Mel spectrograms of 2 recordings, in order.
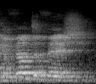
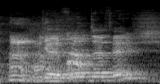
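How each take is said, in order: First: Said in the usual way. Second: "Gefilte fish" drawn out very slowly, rising as a question; questioning punchline. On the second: Acted. Comic delivers the taxidermist joke's punchline, questioning and drawn out. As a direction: stretch "Gefilte fish" into a slow, hesitant question.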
